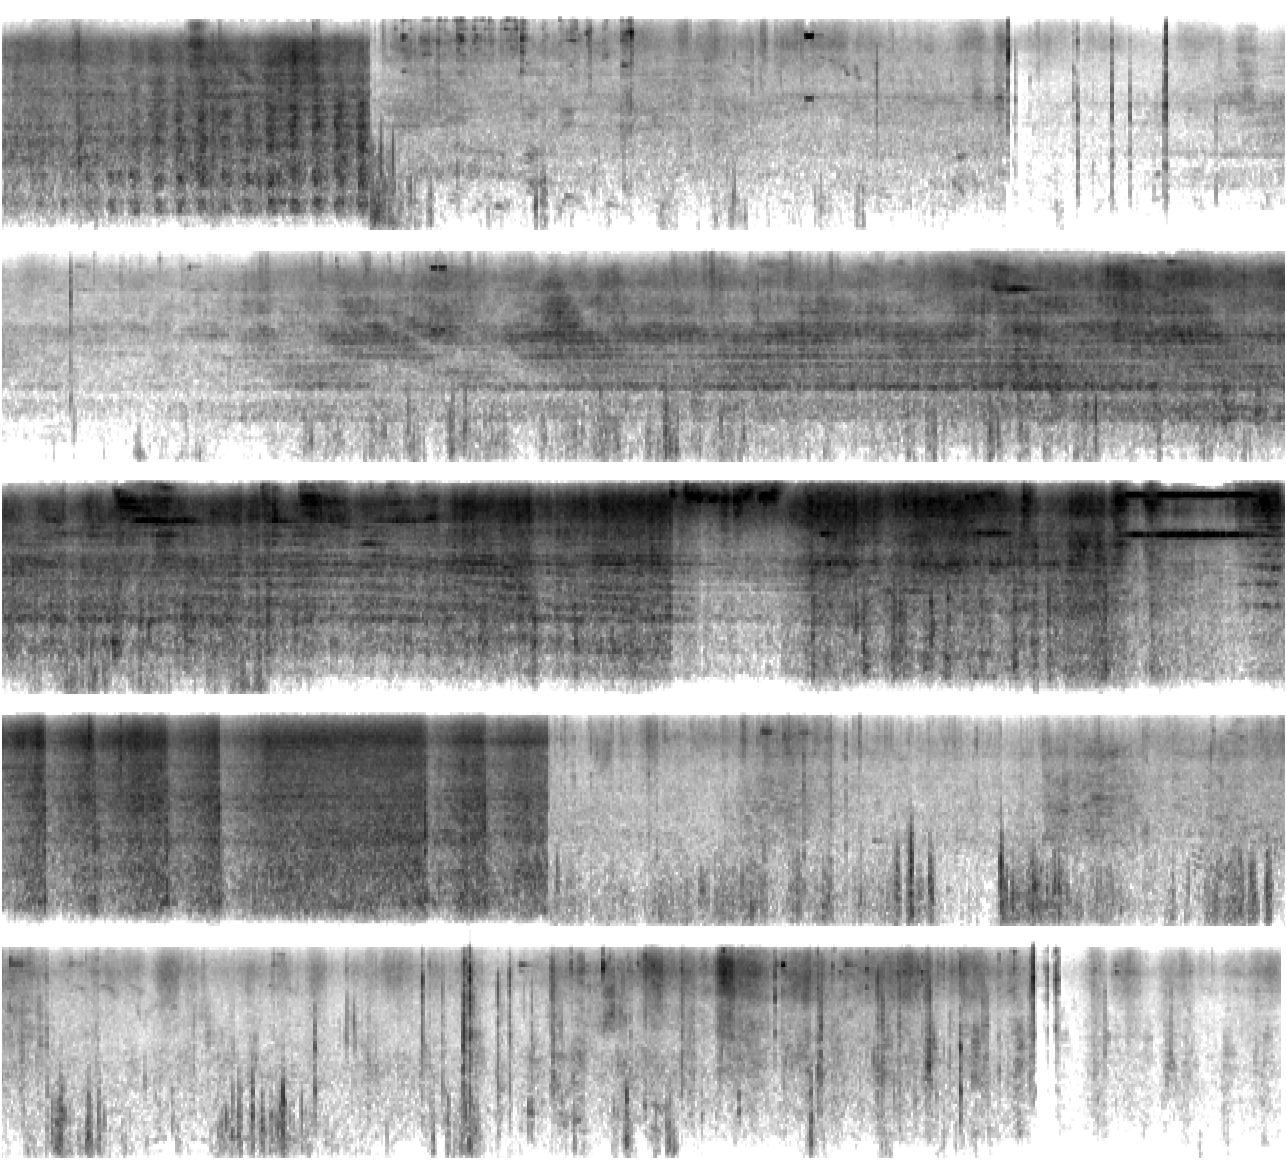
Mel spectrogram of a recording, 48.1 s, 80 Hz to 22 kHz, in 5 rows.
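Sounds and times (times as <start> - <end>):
steam locomotive passing: 0.0 - 48.0
wheels clattering over rail joints: 16.2 - 33.0
high-pitched wheel squeals: 24.2 - 28.9.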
